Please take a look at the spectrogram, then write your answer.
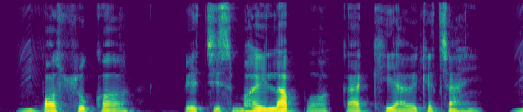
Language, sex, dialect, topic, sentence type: Bhojpuri, male, Northern, agriculture, question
